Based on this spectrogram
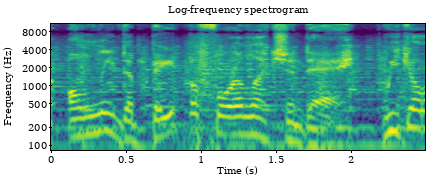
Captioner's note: HABLAN EN INGLéS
